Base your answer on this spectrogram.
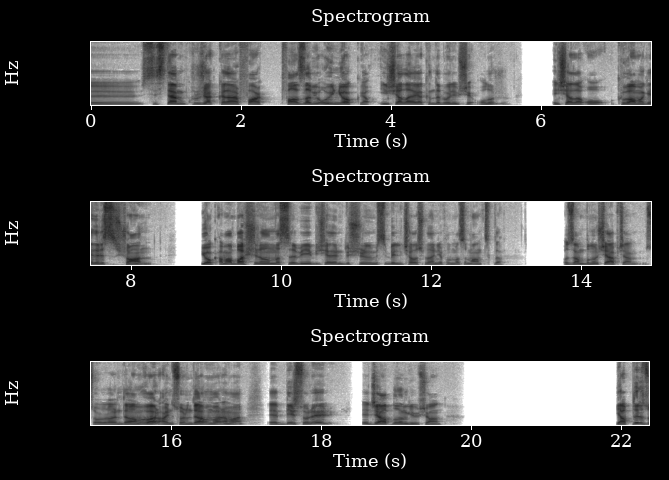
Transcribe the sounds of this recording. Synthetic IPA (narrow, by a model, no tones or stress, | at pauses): ɛːsist̪æmkʰuɾud͡ʒakʰːad̪aɾfaɾk | fazlˠabio̞junjokjainʃalˠːajakʰɯnd̪abø̞jlʲebiʃejo̞lˠuɾ̥ | inʃalˠːaho̞kʰɯvaːmaɟe̞lʲeɾiz̥ʃuan | jokamabaʃlˠanɯlˠmasɯbibiʃe̞jlʲeɾind̪yʃynylʲme̞sibɛlʲːit͡ʃʰalˠɯʃmalˠaɾɯnjapʰɯlˠmasɯmant̪ʰɯ̥klˠɯ | o̞jzd̪anbunuʃejapd͡ʒa̰ːmso̞ɾllˠaɾɯnd̪e̞vaːmɯvaɾa̰jnɯsoɾnd̪e̞vaːmɯmvaɾamaː | biɾso̞ɾaj | d͡ʒe̞vaplˠanˠɯmɟibiʃua̰n | jap̚t̪ɯːnɯz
